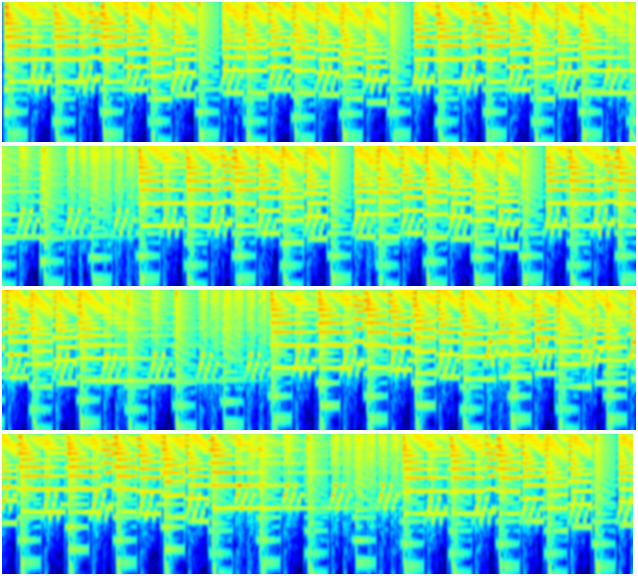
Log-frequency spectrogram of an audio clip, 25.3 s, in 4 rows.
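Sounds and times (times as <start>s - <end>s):
SID CSG8580R5 chip music: 0.0s - 25.3s.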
